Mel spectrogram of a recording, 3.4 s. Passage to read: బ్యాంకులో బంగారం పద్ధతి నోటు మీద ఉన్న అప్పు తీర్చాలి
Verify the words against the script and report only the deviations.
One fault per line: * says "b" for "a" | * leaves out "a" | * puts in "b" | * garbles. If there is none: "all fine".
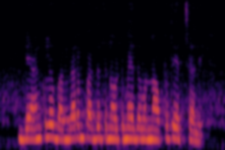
all fine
